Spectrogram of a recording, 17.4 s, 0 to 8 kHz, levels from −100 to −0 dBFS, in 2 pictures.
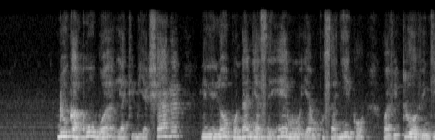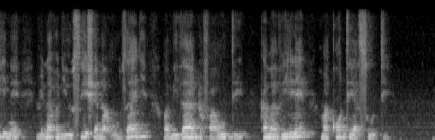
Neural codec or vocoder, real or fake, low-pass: none; real; 7.2 kHz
